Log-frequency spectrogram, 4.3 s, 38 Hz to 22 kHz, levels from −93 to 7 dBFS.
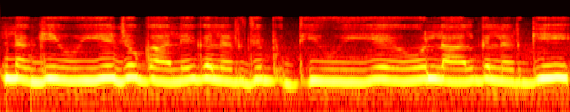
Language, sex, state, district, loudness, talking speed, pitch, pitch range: Hindi, female, Delhi, New Delhi, -13 LUFS, 195 wpm, 235 Hz, 225-255 Hz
